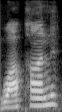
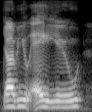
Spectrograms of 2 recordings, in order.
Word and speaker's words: Waupun: called the Dodge correctional facility and it's in Waupun w-a-u-p-u-n Wisconsin Waupun I guess that's how you say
